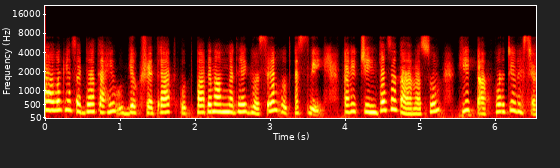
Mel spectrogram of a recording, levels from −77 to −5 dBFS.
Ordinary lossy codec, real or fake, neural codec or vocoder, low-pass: none; fake; codec, 16 kHz, 0.5 kbps, FreqCodec, smaller model; 7.2 kHz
